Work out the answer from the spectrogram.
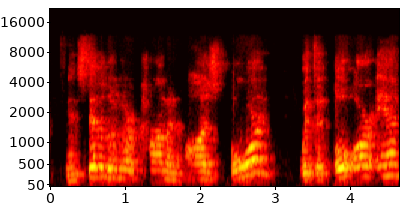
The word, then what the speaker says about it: Osbourne: If you actually pronounce Ozzy Osbourne's name correctly, you would actually pronounce it Osborne.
